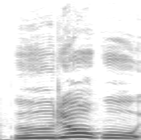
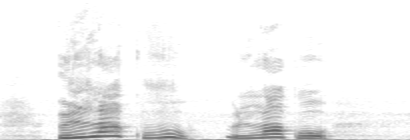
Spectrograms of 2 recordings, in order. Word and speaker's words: 으려고: So 으려고 is a dictionary form. This is a correct form and this is the standard form. But in the spoken form, we also pronounce it like this. 을라고.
